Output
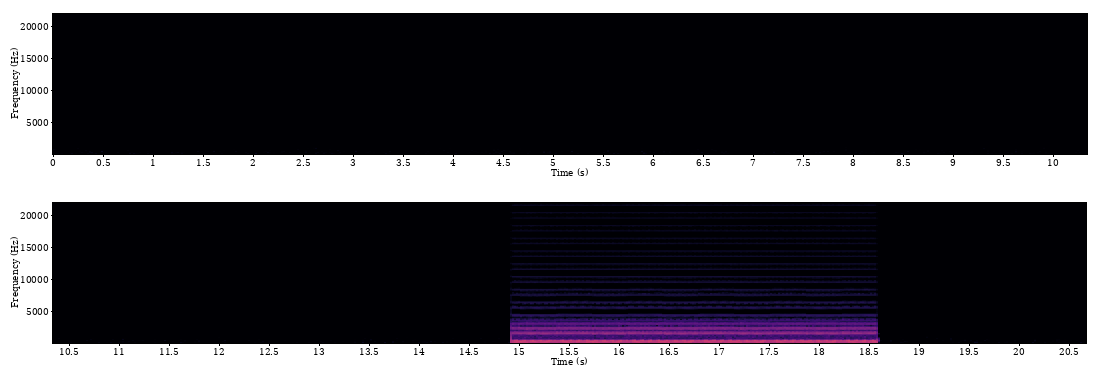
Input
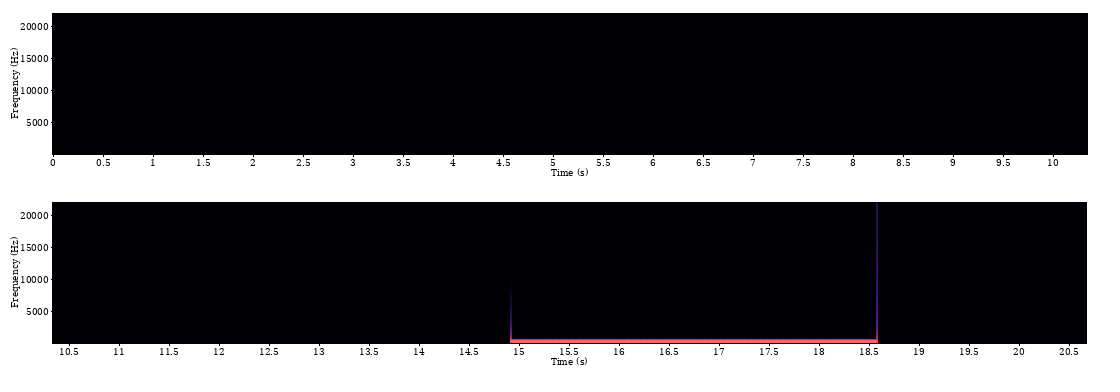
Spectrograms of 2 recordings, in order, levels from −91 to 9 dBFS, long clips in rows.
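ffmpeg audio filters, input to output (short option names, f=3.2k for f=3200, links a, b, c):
-af "aderivative,bandreject=f=460:w=12,acrusher=samples=22:mix=1:aa=0.000001,flanger=delay=3.4:depth=9.8:regen=39:speed=1.4:shape=triangular,afwtdn=0.000447,volume=16.5dB"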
